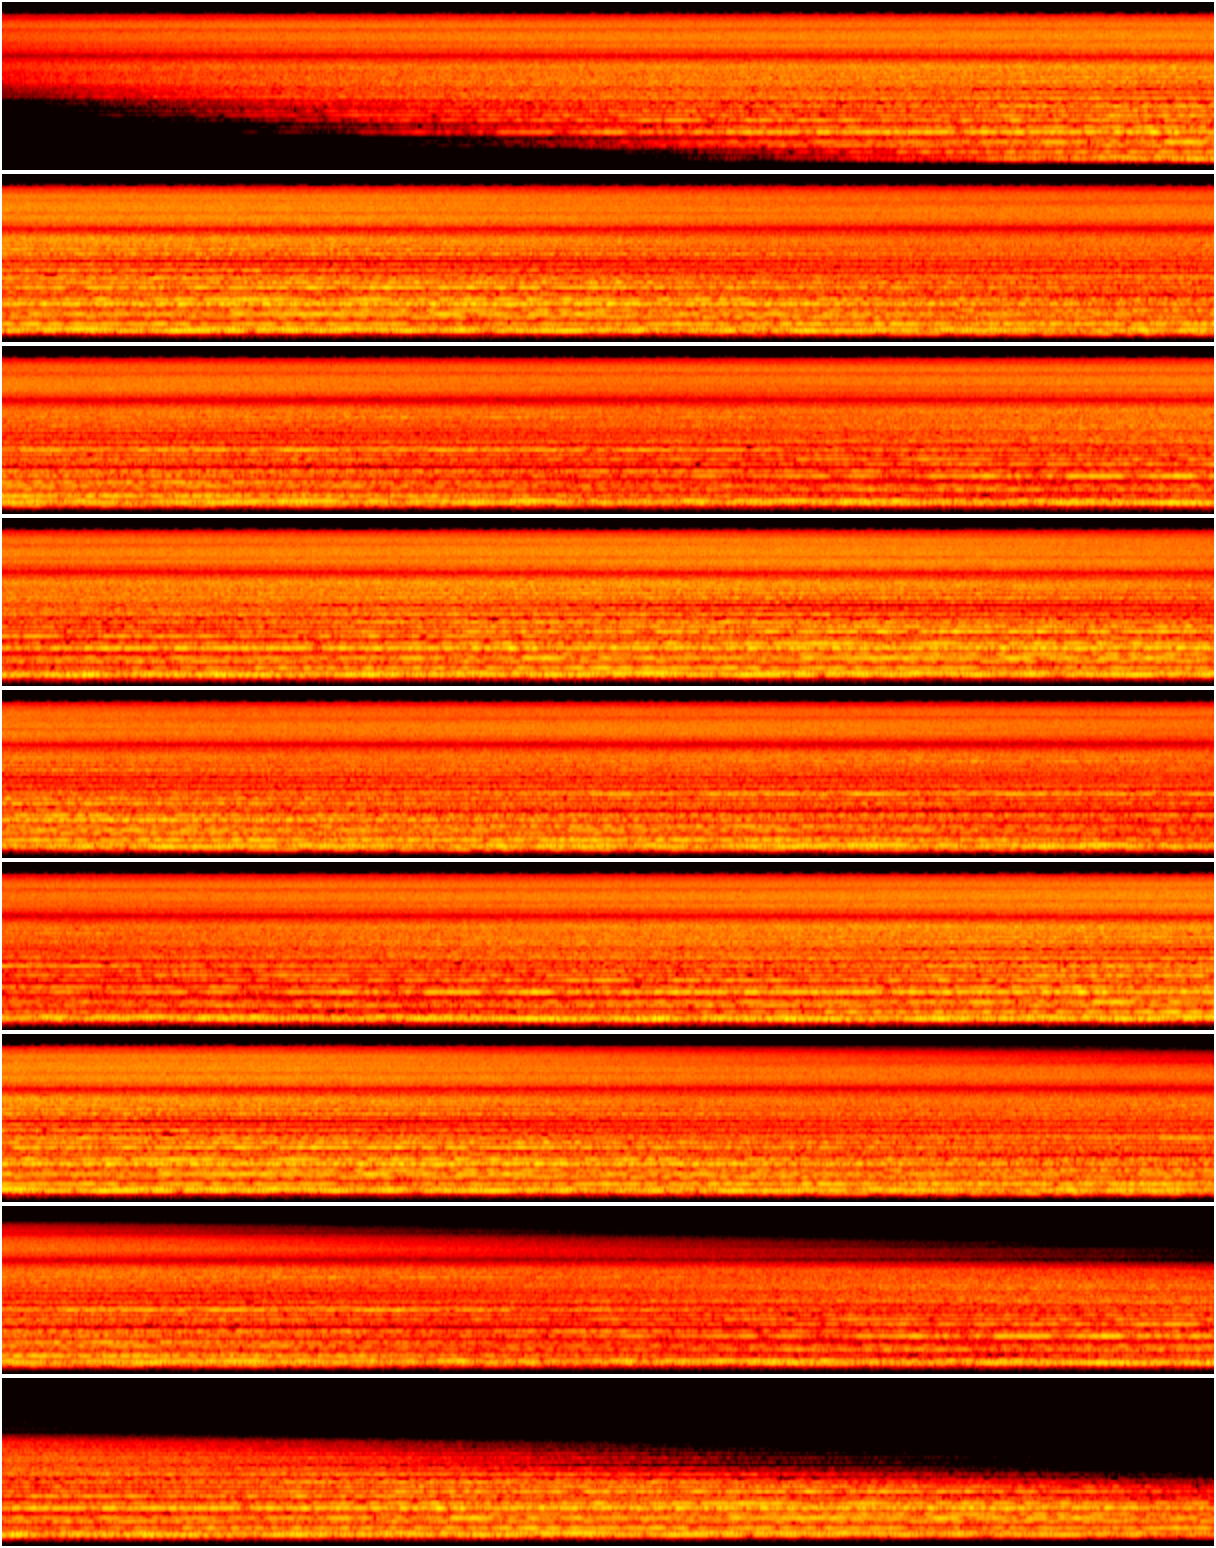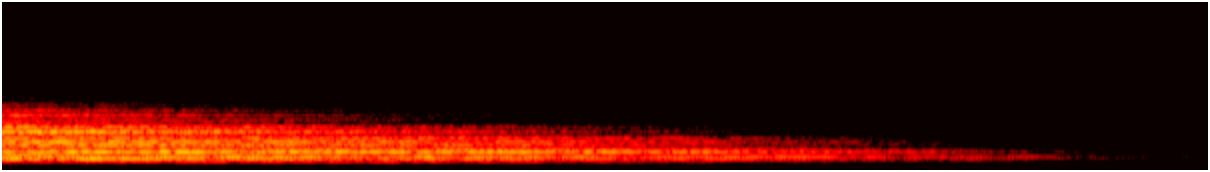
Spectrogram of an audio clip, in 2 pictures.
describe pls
More blurred atmospheric sounds from female vocal recordings.
choir, vocal, atmospheric, ambience, ambiance, synthetic-atmospheres, floating, emotion, ethereal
